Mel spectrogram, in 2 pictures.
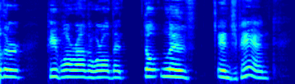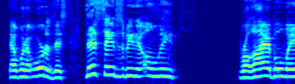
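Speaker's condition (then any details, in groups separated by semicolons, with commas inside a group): Cerebral palsy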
